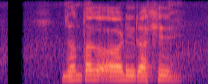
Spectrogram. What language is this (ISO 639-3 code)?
nep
